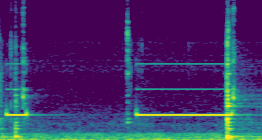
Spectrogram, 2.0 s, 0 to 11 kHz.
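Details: Neutral safety switch on an Oliver 1855 tractor, checked with a continuity tester: sharp high beep briefly then steady most of a second; bracket set too close, switch pressed too hard and staying closed.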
